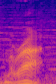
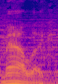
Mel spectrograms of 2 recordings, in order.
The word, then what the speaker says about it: Marak: script is translated, but his name here is Marak instead of Malik. Which kind of makes sense, because in Japanese, you know, Malik and Marak are basically pronounced the same in Japanese, so R and L are the same pronunciation.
